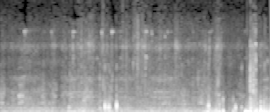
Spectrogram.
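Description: Mountain bike rolling fast over a dirt singletrack: steady tyre and wind noise with a few knocks and rattles, then a burst of loud clattering knocks near the end as the bike jolts over rough ground.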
